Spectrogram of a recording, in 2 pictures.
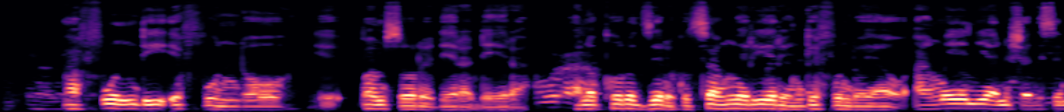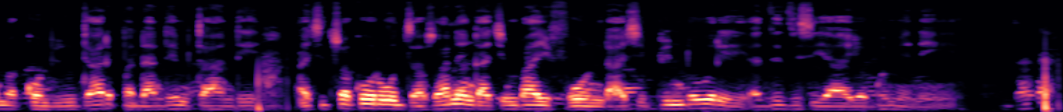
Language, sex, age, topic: Ndau, male, 18-24, education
